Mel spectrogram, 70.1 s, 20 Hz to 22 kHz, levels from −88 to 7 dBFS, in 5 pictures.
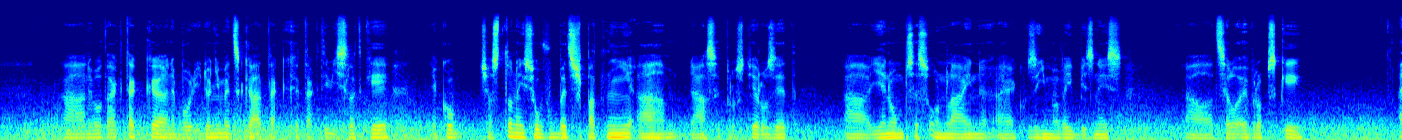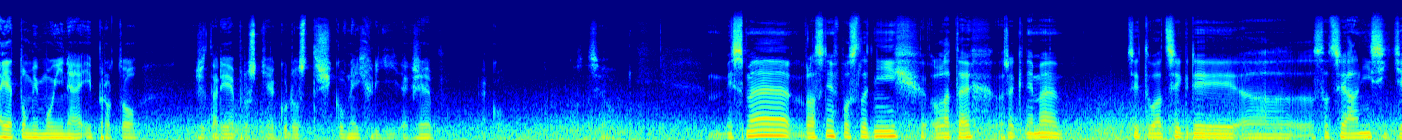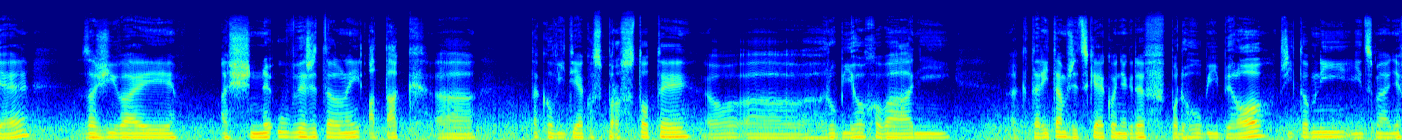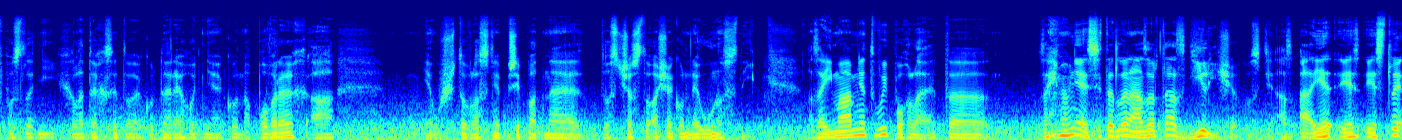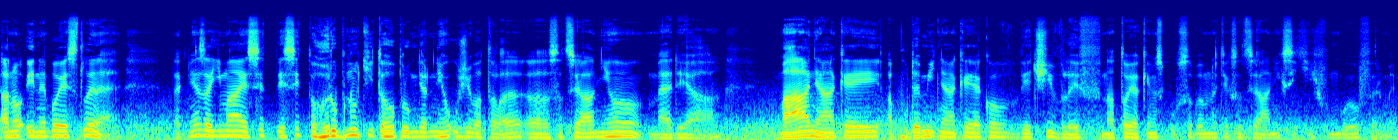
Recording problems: wind noise on the microphone; occasional gusts; 15 dB below the speech

